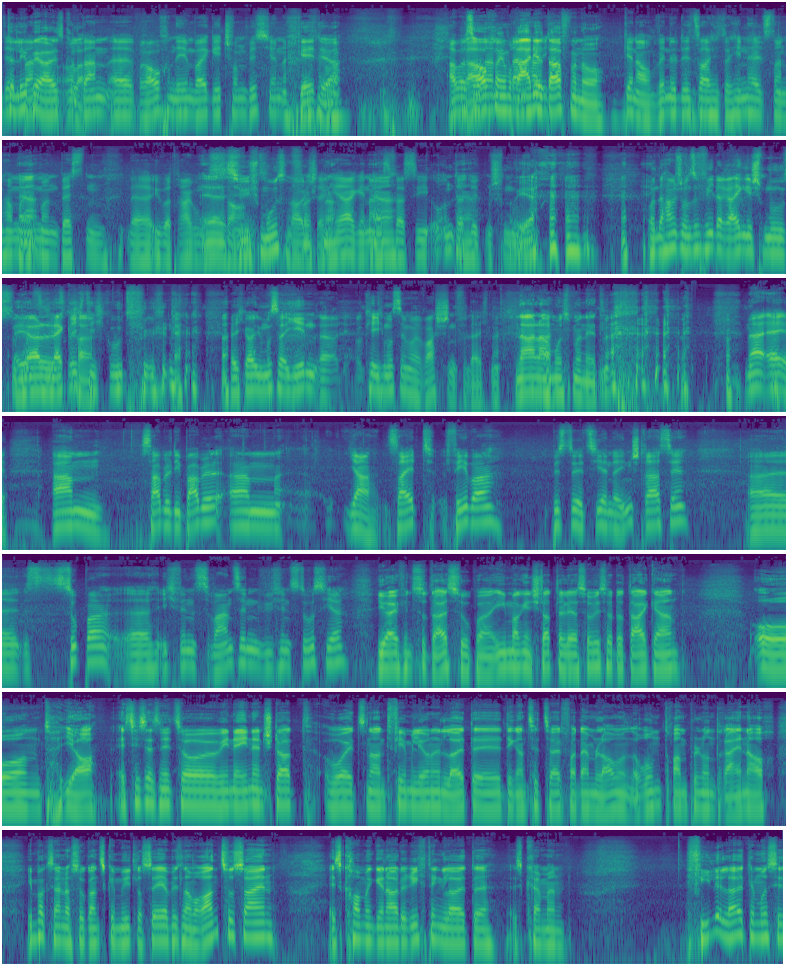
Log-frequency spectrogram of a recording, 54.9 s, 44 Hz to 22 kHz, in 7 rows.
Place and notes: Innstraße, Innsbruck, Österreich - fm vogel NABU SPEZIAL
vogelweide, waltherpark, st. Nikolaus, mariahilf, innsbruck, stadtpotentiale 2017, bird lab, mapping waltherpark realities, kulturverein vogelweide, nabu records, robi, fm vogel, radio freirad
